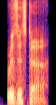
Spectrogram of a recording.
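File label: "resistor", British English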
